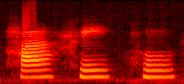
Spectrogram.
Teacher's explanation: ہا ہم حلق سے نکالیں گے، حروف حلقی ہے ہا، اس کے ساتھ تھوڑا سا ہوا کا پریشر ہوتا ہے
